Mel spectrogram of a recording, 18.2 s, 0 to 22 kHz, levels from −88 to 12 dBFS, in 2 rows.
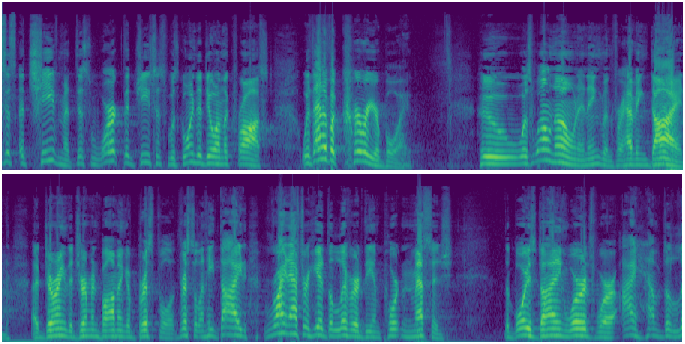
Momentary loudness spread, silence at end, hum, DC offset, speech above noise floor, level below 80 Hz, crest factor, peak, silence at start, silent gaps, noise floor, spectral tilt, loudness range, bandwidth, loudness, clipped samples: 16 LU; 0 s; none; under 0.1%; 38 dB; -54 dBFS; 18 dB; 0 dBFS; 0 s; none; -55 dBFS; -4.5 dB/octave; 4 LU; 16.5 kHz; -16 LUFS; under 0.1%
